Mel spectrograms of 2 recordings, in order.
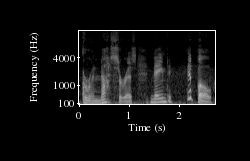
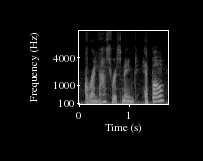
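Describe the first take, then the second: First: Loud, high exclamation of hilarity; crying out, amused. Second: Raised, questioning amusement; amused disbelief. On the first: Fluffy howling at the rhinoceros's name, crying out. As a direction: cry it out, punching each word. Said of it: "he cried". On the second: Fluffy hearing the rhinoceros's name, amused disbelief. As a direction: repeat it as a slightly louder, incredulous question. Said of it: "Fluffy smiled". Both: A narrator's reading.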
